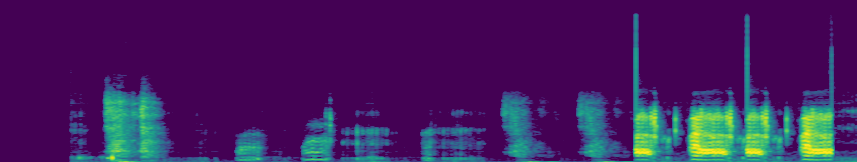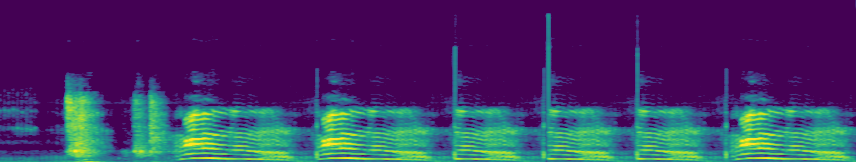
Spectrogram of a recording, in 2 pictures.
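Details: Domestic cat chirping: scattered clicks and short bursts at first, then a fast run of bright, harmonic chirps, each sweeping downward, repeated about twice a second indoors.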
